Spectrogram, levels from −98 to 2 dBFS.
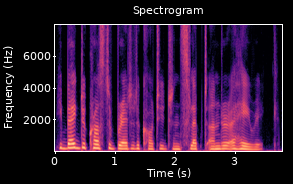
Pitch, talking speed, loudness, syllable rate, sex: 190 Hz, 220 wpm, -19 LUFS, 5.5 syllables/s, female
